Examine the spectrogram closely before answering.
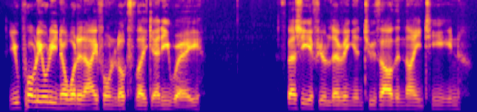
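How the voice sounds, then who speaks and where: Speaking fairly quickly, a man uses a fairly low pitch with ordinary variation. He has an unremarkable speaking voice. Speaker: YouTuber. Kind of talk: casual vlog retrospective.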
